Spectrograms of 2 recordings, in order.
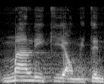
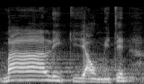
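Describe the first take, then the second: First: The first vowel of the first word is short. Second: The first vowel of the first word is long. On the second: "bisa dipanjangkan"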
